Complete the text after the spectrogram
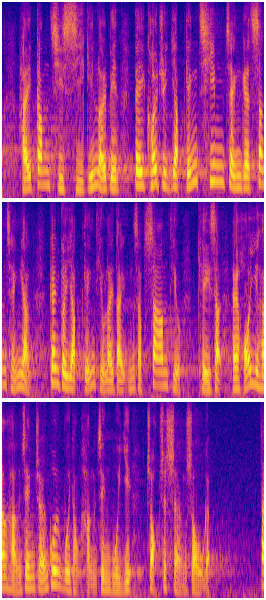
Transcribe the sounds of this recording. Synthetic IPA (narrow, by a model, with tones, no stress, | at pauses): hɐ˨˥jkɐ˥mt͡sʰiː˧siː˨˩kiː˨˥nlɵ˨˧ɥpiː˨npe˨jkʰɵ˨˧ɥt͡ʃyː˨˩t̚jɐ˨p̚kɪ˨˥ŋt͡sʰiː˥mt͡sɪ˧ŋkɛː˧sɐ˥nt͡sʰɪ˨˥ŋjɐ̰˨˩n | kɐ˥nkɵ˧ɥjɐ˨p̚kɪ˨˥ŋt̪ʰiː˨˩wlɐ˨jt̪ɐ˨jŋ̩ː˨˧sɐ˨p̚saː˥mt̪ʰiː˨˩wkʰe˨˩jsɐ˨t̚hɐ˨jhɔː˨˥jiː˨˧ɦœː˧ŋɦɐ˨˩ŋt͡sɪ˧ŋt͡ʃœː˨˥ŋkuː˥nwuː˨˩jt̪ʰʊ˨˩ŋhɐ˨˩ŋt͡sɪ˧ŋwuː˨jiː˨˧t͡sɔː˧k̚t͡ʃʰɵ˥t̚sœ̰ː˨˩ŋso˧wkɐ˧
